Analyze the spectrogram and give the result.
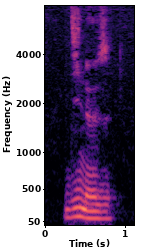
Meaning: female equivalent of dineur; post-1990 spelling of dîneuse
- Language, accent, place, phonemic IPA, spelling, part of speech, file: French, France, Lyon, /di.nøz/, dineuse, noun, LL-Q150 (fra)-dineuse.wav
